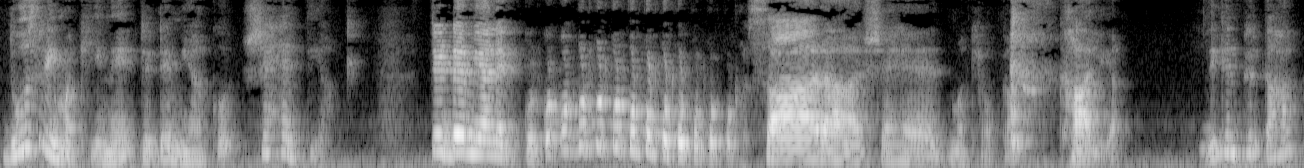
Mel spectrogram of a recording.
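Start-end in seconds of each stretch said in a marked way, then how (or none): 4.3-10.1 gulping sounds. Acted. Grasshopper gulping the honey.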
